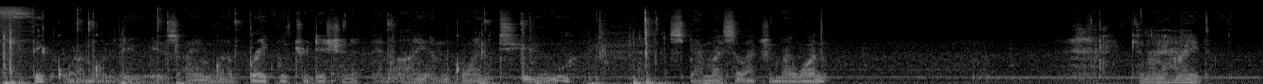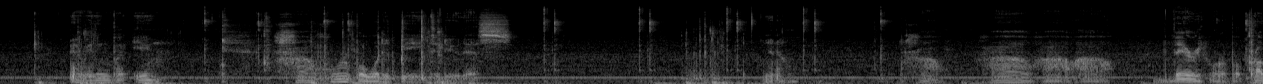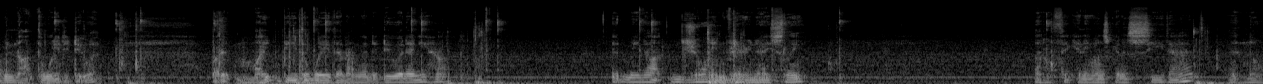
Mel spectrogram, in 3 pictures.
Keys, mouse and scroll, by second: 0.1 ctrl+Tab, 2.4 click, 3.0 middle click, 4.1 middle click, 4.9-7.2 middle drag, 6.5 ctrl+KP_Add, 13.4 shift+h, 14.7-16.0 middle drag, 17.0 ctrl+r, 19.7 ctrl+r, 21.5 click, 21.7 middle click, 21.9 middle click, 25.4 middle click, 28.2 ctrl+r, 28.5 click, 30.0 ctrl+r, 32.4 a, 32.6 Tab, 36.7-37.8 middle drag, 37.2 a.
